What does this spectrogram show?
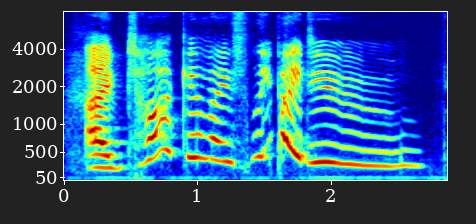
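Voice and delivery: very loud, slow, high bellow, do stretched out. Joking about Yoda at a sleep clinic: Yoda voice. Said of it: "He's at the sleep study, and he's like".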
